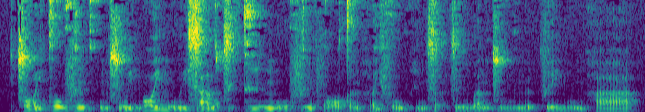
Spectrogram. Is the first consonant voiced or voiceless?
voiceless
